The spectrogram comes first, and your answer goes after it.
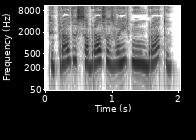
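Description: A woman voicing a playful, teasing young woman in love, speaking high and loud in an audiobook. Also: steady tone, fast talker, dry recording, clean studio sound, lightly acted. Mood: eager.

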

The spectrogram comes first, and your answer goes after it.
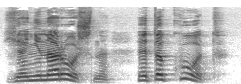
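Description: A woman's voice: fairly low pitch, very animated, measured pace, pitched below the performer's own voice. Woman doing a flustered pleading man. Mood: panicky pleading. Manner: panicky, pleading.

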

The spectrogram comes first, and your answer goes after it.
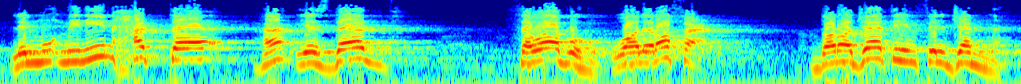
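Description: A man with an Egyptian Arabic accent teaching a religious lesson as a sheikh, often asking his listeners rhetorical questions to check they follow. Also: sits high. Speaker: sheikh teaching a creed text. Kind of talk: religious lesson explaining a text. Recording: echoey hall with long reverb.

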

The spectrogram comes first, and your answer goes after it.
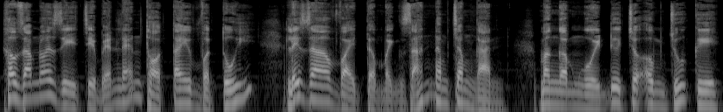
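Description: Animated male horror storyteller. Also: medium pitch, normal speed, dry recording. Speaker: narrator.

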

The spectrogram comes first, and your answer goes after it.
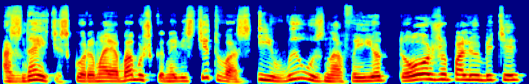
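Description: A woman's voice: fairly low pitch, expressive, normal speed, a little mellow, no echo, studio quality. A woman voicing an earnest, lovestruck young man in a storybook reading, ardent and tender.

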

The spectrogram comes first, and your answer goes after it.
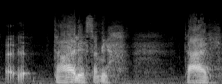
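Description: A man's voice: lowish voice, sing-song, fast, husky. An actor with an Egyptian accent playing a nervous, evasive brother who snaps at his sister in a radio drama. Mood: tense. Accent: Egyptian Arabic. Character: tense jealous young brother, evasive and edgy.

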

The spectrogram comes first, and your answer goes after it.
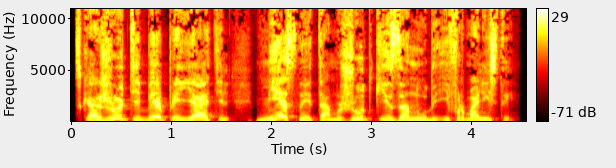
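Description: Male reader doing a sly elf trickster, higher voice, glib and teasing. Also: sing-song, a little slow, darkish tone, breathy edge, heavily acted. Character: sly elf smuggler, young man, prankster.

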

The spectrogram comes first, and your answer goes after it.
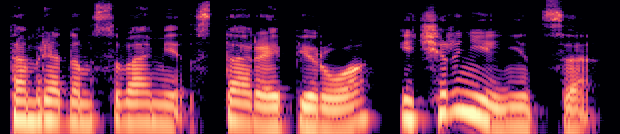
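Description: Woman reading cold calm villainess, low voice, measured, quietly menacing, audiobook. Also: clear, resonant tone, no room sound, studio quality, close to an everyday voice.

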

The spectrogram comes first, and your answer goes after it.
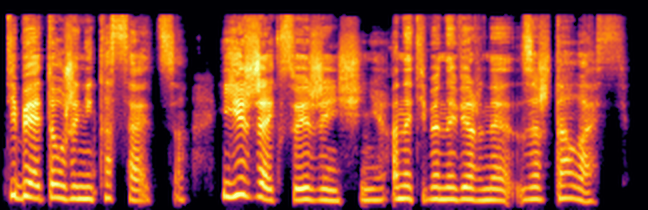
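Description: A woman's voice: on the high side, fairly even intonation, fairly quick, no echo, studio quality, lightly acted. A woman playing a fierce, protective young girlfriend. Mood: stern. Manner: sharp, threatening, then coaxing.

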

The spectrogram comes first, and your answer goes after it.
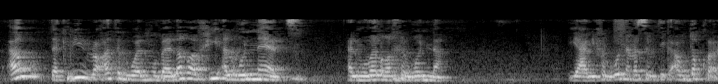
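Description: A woman's voice: medium pitch, mellow, echoey room, slight background noise. A woman with an Egyptian accent teaching Quran recitation rules to a class of women, asking rhetorical questions and demonstrating mistakes aloud. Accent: Egyptian Arabic. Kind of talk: tajweed lesson to women.

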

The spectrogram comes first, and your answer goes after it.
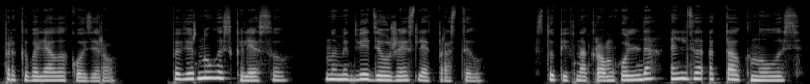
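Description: A woman narrating a fantasy audiobook in a steady, even storytelling manner. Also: mid-range voice, no echo, clean studio sound.

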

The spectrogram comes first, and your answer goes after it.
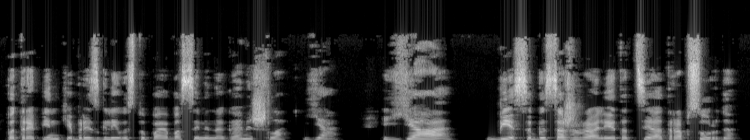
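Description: A woman reading a first-person fantasy audiobook in a lively, wry, expressive way. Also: mid-range voice, measured pace, no echo, studio quality. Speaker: audiobook narrator.

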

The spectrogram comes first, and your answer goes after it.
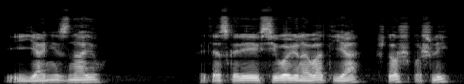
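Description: A man's voice: lowish voice, steady tone, moderate pace, darkish tone, dry recording, lightly acted. A man doing Macdonald, a weary grumbling traveler. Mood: resigned. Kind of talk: audiobook character voice.

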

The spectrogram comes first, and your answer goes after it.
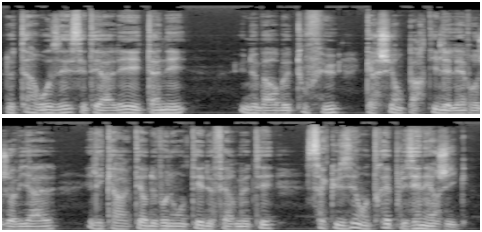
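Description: A man reading a novel aloud in steady scripted narration. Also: on the low side, moderate pace, slightly rough. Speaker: audiobook reader.

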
